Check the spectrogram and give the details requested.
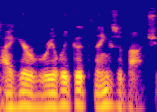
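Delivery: low, hushed stage whisper. Retelling what a lady at the barber's half-whispered in the speaker's ear. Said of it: "She whispers in my ear".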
